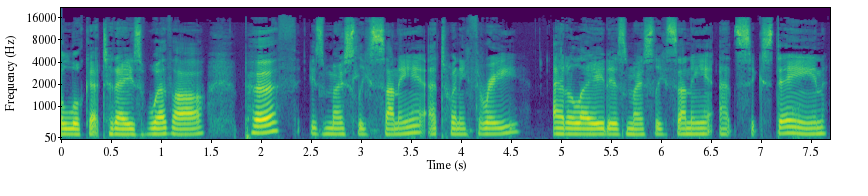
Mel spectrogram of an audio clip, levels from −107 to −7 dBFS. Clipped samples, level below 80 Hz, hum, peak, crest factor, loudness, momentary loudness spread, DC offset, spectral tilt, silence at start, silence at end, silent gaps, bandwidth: under 0.1%; -56 dBFS; none; -4 dBFS; 16 dB; -19 LUFS; 9 LU; under 0.1%; -4.5 dB/octave; 0 s; 0.05 s; none; 17 kHz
